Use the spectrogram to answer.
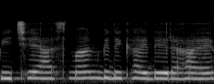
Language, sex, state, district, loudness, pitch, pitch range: Hindi, female, Bihar, Darbhanga, -29 LUFS, 280 Hz, 270-285 Hz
